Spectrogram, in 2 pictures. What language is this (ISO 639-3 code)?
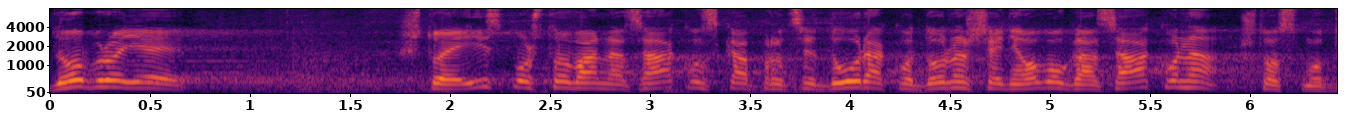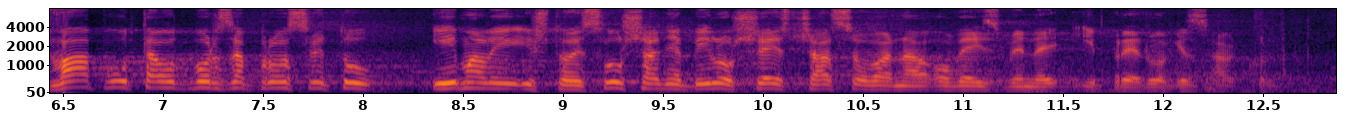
srp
